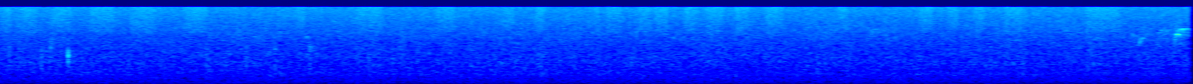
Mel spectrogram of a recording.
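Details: Only a faint, steady hiss of broadband noise with a soft tick or two; no animal voice comes through.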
